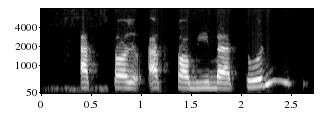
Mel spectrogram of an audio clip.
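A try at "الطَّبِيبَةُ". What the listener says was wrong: Jangan ditanwin.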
